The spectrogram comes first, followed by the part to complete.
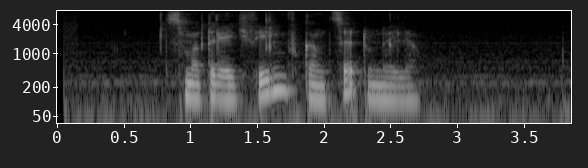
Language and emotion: Russian, neutral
